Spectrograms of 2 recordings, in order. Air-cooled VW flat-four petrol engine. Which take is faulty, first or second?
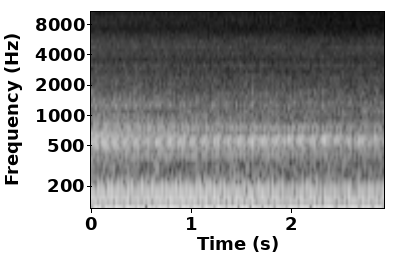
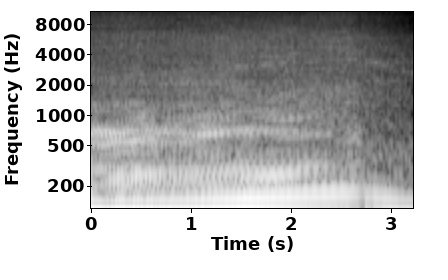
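first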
